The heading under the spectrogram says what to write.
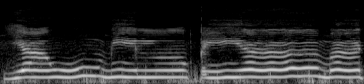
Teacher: alif lam qamariyah bunyikan lam yang mati dengan jelas Yaumil qiyamati wa min huruf qaf tebal walaupun baris bawah kita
